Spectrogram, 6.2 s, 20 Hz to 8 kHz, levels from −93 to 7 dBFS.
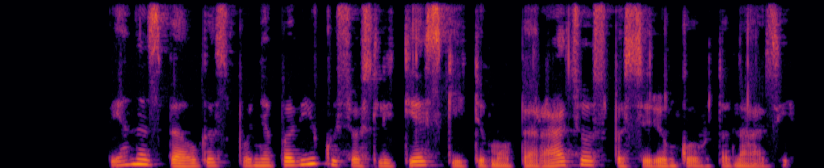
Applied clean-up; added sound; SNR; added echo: none; none; none; none.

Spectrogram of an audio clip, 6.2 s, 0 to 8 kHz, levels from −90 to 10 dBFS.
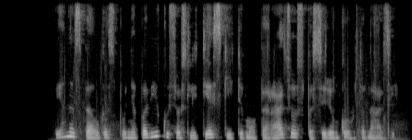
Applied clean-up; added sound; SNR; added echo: neural separator model SepFormer DNS4.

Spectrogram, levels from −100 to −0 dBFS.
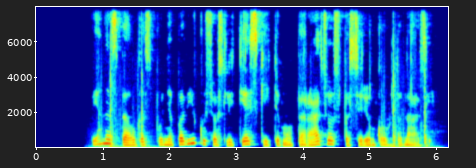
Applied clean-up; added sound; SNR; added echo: classical method log-MMSE.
